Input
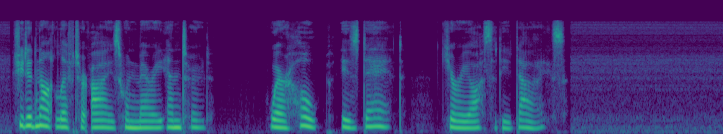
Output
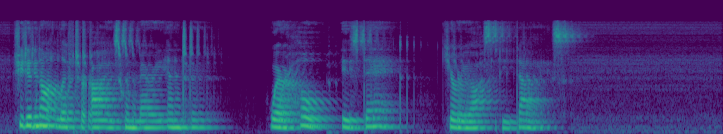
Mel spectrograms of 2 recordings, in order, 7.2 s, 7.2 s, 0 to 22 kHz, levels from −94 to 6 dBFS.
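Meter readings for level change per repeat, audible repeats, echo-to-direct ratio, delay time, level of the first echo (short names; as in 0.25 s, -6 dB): -8.5 dB, 4, -5.5 dB, 69 ms, -6.0 dB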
